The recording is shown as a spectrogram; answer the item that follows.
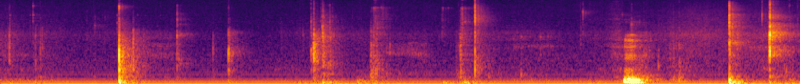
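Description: LEGO bricks clicking as pieces are pressed onto the model and handled, a scattering of short sharp clicks, the clearest about a second in and near the end, over a low steady hum.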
